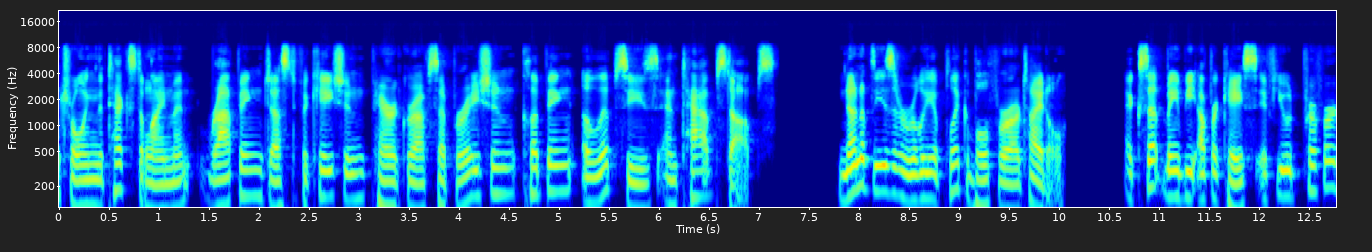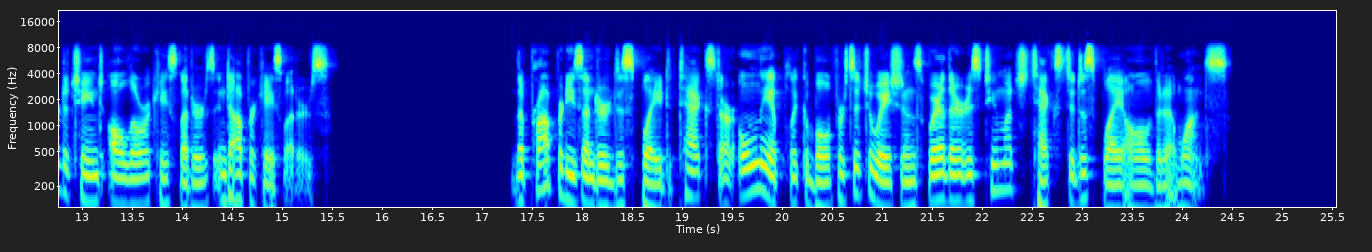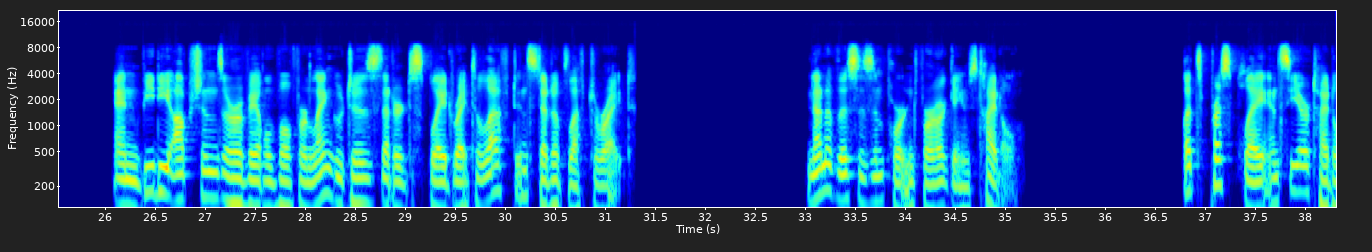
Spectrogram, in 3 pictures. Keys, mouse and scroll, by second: 1.5-3.4 typing, 2.9 click, 8.1 click, 15.9 click, 17.8 click, 20.5 click, 21.1-21.5 scroll down 2, 22.9-25.5 scroll, 26.1 click, 27.6 click, 31.9 click, 33.5-36.1 scroll, 36.9 click, 36.9-38.3 scroll.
